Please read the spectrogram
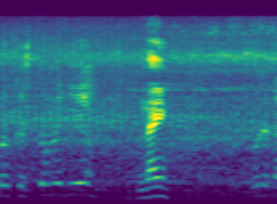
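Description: A man's voice in short bursts of speech over a steady background hum.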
